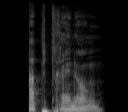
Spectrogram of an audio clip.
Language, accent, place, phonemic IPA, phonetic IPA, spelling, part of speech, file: German, Germany, Berlin, /ˈapˌtʁɛnʊŋ/, [ˈʔapˌtʁɛnʊŋ], Abtrennung, noun, De-Abtrennung.ogg
- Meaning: 1. separation, detachment 2. partition, secession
